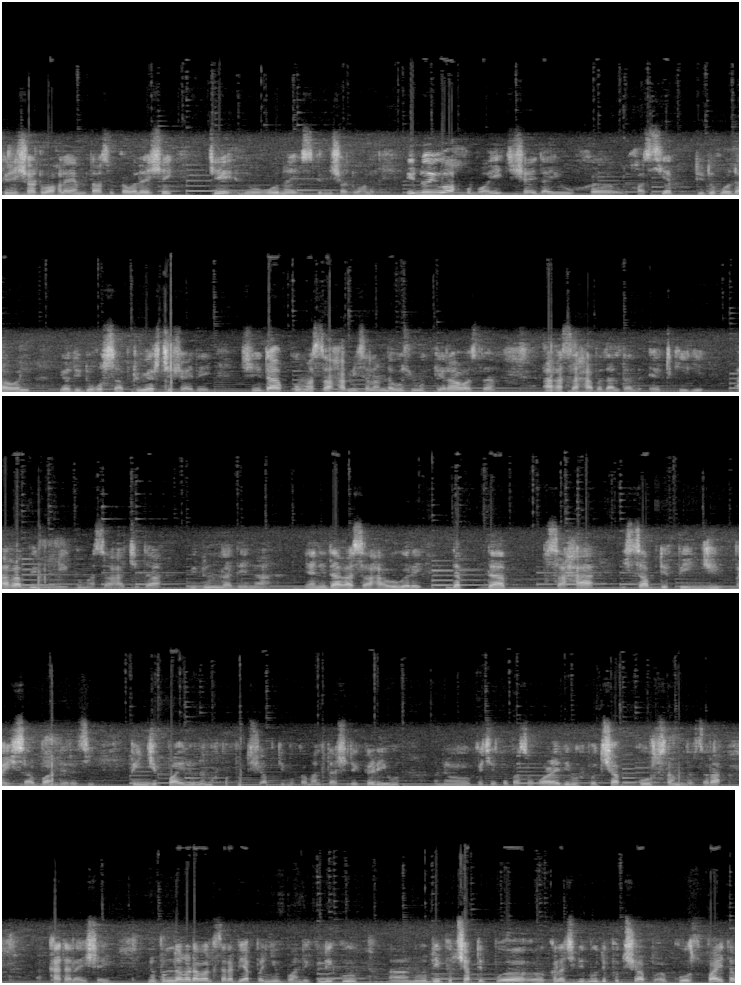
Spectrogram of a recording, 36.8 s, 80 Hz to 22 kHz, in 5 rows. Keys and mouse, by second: 5.2 shift+click, 30.8 shift+click, 30.9 shift+click.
